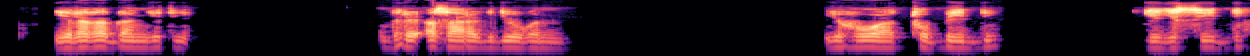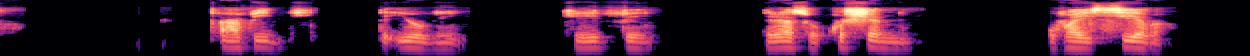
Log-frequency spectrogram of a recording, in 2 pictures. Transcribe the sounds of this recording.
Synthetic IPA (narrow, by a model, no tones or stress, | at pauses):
jɛlɐɡɐɡɐnd͡ʒɪt̪ɪ | d̪ɛɾɛʔɐsaːɾɐɡɪd̪ɪjoːɡɐn | jɛɦʊwaːt̪ʰɔbːiːd̪ːɪ | ɡiːɡɪsːiːd̪ːɪ | t̪ʼaːfiːd̪ɪ̥ | d̪̥ɛʔɪjo̞ːɡe̞ː | kʰeːjfːɛ | d̪̥ɛɾɛɐsɔwkʰɔʃːɐnːɛ | ʊfɐjsːɪjɐbɐ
